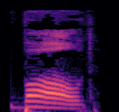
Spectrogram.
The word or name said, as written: bald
